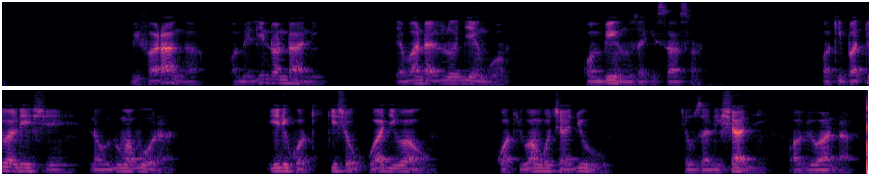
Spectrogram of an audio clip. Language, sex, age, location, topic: Swahili, male, 18-24, Dar es Salaam, agriculture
